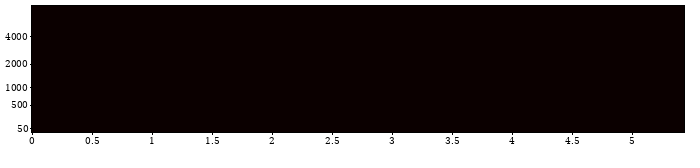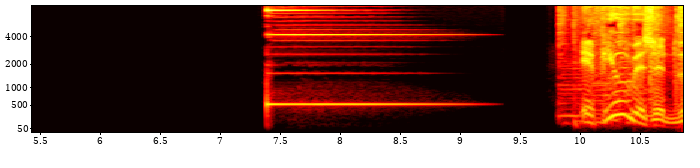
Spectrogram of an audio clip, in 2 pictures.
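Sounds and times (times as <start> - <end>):
old lever-operated elevator bell ding: 7.4 - 9.3
speech: 10.0 - 10.8.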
